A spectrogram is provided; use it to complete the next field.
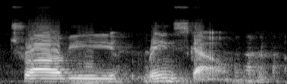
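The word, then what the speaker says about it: Trygve Reenskaug: So MVC was actually first described by this gentleman, Travi Rainskow. I looked that up. That's the correct pronunciation.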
